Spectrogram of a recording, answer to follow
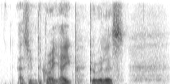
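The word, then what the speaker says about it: guerrilla: in the great ape, gorillas. So sounds like, but when you spell it in this context, it means a freedom fighter, as in a gorilla, G-U-E, 2 R's and 2 L's. Gorilla.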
